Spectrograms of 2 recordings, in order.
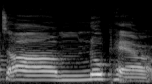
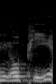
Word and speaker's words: Nopea: It's probably short Nopea, or I used to say Nopea until before. Nopeing. Nopea. In Kenya, we're pronouncing it like they're Kenyan.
